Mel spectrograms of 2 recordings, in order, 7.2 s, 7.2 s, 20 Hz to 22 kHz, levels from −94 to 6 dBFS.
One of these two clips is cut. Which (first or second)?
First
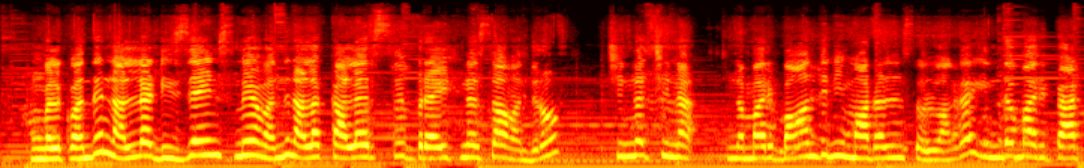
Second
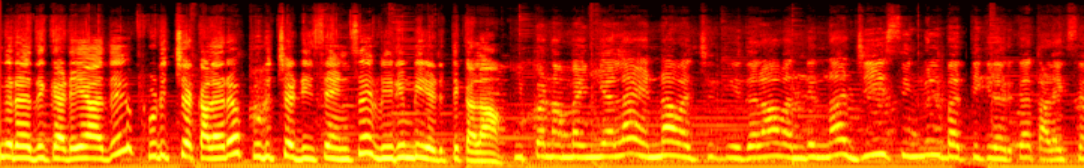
second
